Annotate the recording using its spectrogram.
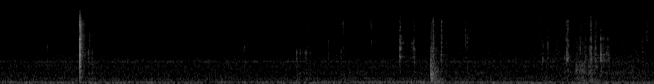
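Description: Fingers pressing and handling a cardstock card as a glued paper zigzag strip is pressed down: a few faint, sharp clicks and taps, one just under a second in and two close together around four seconds in, over a low steady room hum.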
